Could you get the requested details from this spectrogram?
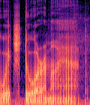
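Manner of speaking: raspy, creaky, menacing voice. Retelling a movie where a killer calls from inside the house: raspy killer's phone voice. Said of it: "That raspy voice".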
